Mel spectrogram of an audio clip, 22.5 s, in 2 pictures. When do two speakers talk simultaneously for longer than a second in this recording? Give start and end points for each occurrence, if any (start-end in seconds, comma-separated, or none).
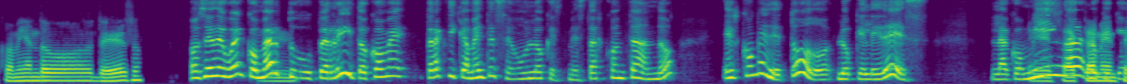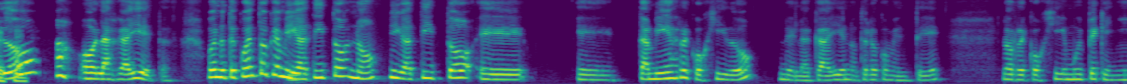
10.3-11.6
